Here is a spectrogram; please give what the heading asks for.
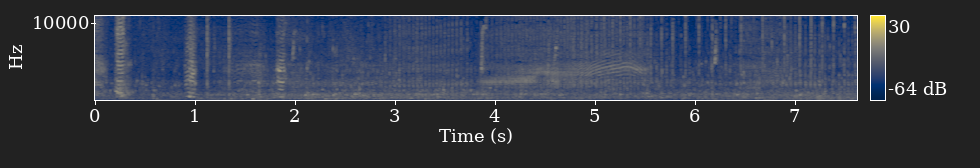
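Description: A dolphin gives a brief wavering whistle in the high register, amid scattered sharp broadband clicks. Toward the end the clicks run together into a fast, steady train over a watery hiss.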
